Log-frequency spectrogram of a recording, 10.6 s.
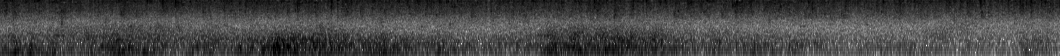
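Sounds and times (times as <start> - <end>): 
deep rolling thunder: 0.0 - 8.4
steady rain: 0.0 - 10.5.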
